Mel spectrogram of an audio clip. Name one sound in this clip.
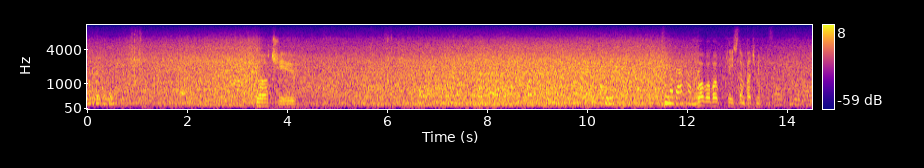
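Water splashes as a dolphin is dragged against a boat's side.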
